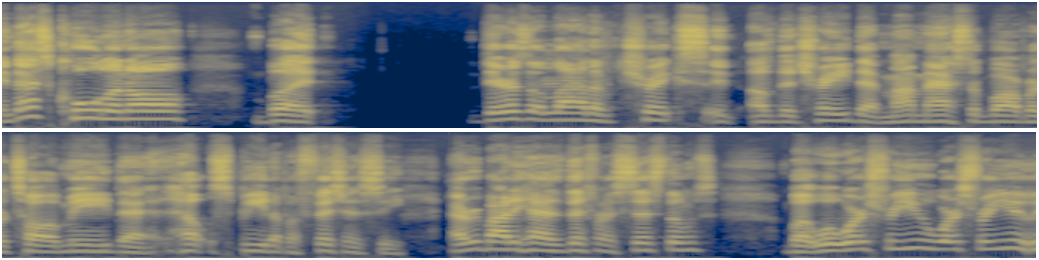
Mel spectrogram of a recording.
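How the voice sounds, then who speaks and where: A speaker with an American accent talks at a fairly quick pace with lively intonation, on a very clean recording with a silent background. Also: man, high pitch for a man. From Maryland Eastern Shore (Salisbury). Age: 20s. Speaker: barber and podcast host. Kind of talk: casual podcast monologue. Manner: laid-back, conversational.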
